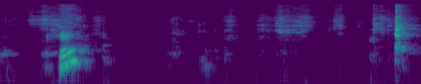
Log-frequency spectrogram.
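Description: A single spoken word, then near silence with faint handling of paper on a paper trimmer board and a short sharp click near the end.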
